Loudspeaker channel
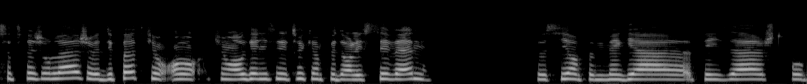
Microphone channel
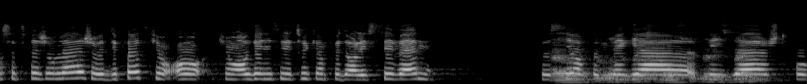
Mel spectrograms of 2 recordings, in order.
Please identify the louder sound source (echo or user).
echo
